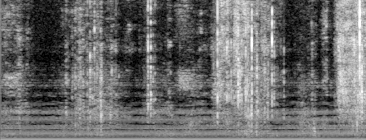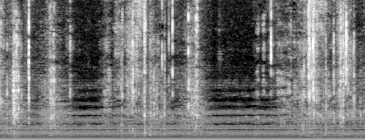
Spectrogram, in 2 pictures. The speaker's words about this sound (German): So fantastisch, wenn man so in der Bibel so blättern kann. Ich tue das so gern. Habt ihr das gesehen?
